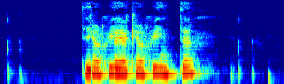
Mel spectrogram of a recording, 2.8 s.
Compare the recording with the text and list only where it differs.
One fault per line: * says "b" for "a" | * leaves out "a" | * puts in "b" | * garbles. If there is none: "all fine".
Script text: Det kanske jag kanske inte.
all fine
